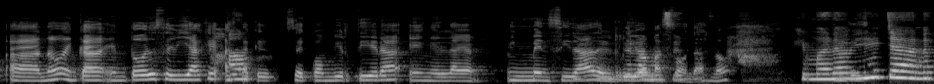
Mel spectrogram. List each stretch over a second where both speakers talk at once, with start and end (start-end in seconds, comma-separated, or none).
5.7-6.9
